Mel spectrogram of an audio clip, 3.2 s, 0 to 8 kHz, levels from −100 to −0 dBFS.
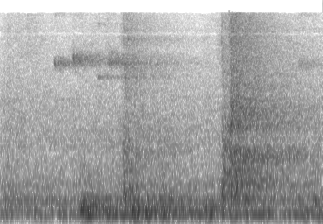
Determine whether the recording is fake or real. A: real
